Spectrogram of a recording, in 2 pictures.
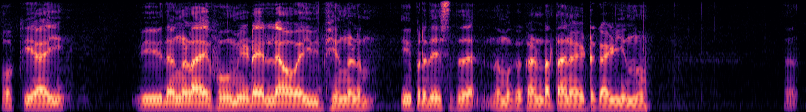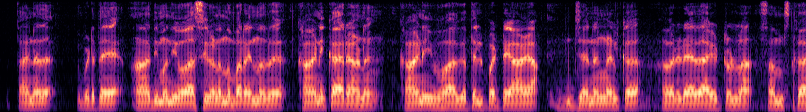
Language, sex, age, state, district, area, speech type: Malayalam, male, 45-60, Kerala, Thiruvananthapuram, rural, spontaneous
